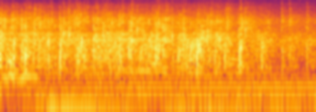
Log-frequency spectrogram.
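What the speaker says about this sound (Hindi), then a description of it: "ताली बजाइए, एनर्जी मिलती है" Audience applause at a Hindi comedy poetry event, a dense continuous clapping from a crowd that stays loud and even throughout.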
